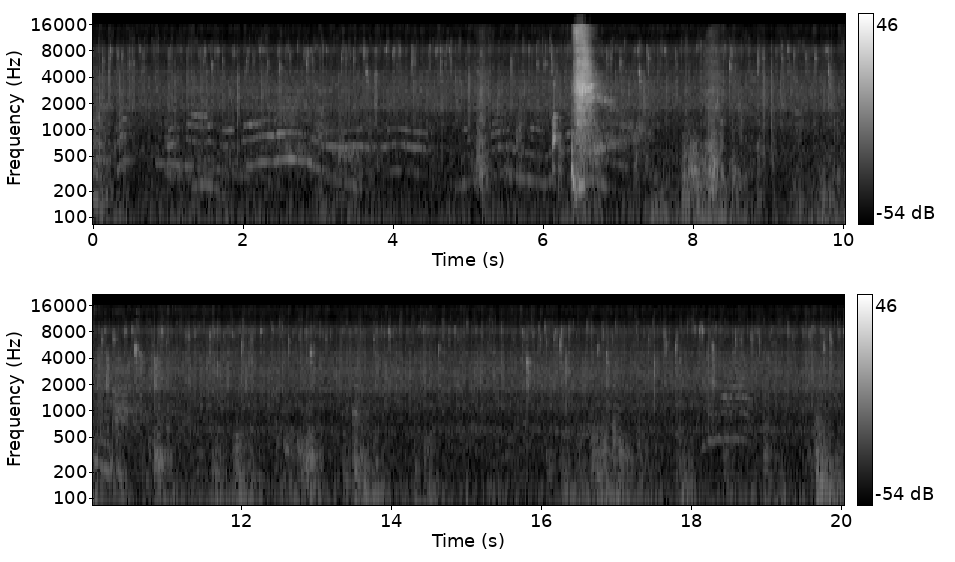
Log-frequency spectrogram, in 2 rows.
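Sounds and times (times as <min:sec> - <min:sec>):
steady hiss: 0:00.0 - 0:11.7
person sneezing: 0:06.2 - 0:07.0.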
